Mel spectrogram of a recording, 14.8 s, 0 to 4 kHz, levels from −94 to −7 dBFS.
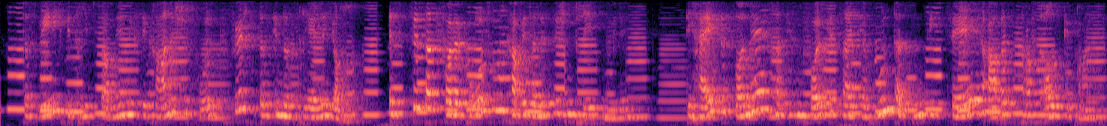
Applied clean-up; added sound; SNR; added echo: none; Wind instrument, woodwind instrument; 7 dB; reverberation time 0.9 s.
